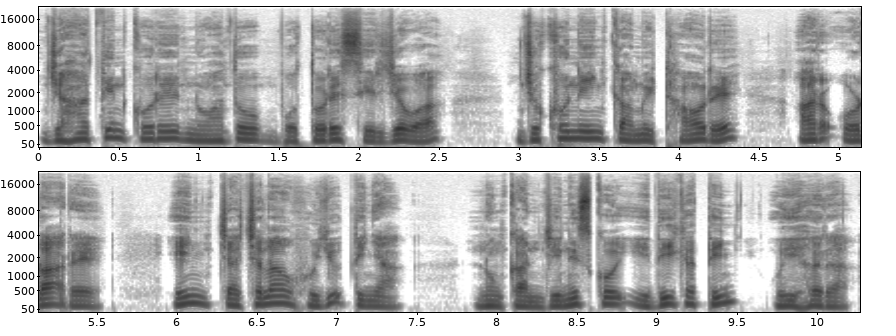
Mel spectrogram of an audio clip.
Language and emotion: Santali, fearful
